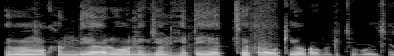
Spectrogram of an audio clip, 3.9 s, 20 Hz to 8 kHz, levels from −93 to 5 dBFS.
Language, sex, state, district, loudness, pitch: Bengali, male, West Bengal, Dakshin Dinajpur, -18 LUFS, 110 Hz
